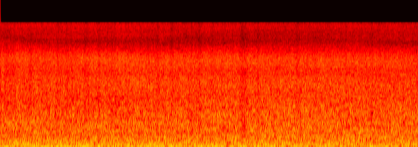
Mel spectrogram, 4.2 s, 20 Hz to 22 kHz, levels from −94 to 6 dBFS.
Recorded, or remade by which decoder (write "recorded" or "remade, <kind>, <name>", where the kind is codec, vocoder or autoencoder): remade, vocoder, Vocos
